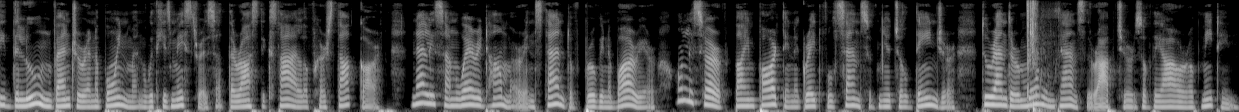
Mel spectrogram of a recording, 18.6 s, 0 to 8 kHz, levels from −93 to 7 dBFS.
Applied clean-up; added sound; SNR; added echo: neural mask model DeepFilterNet 3.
